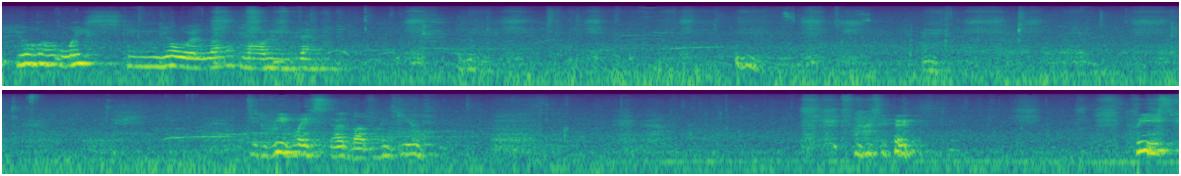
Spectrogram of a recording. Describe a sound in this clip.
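A man declaims loudly outdoors, his voice carrying in the open air.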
